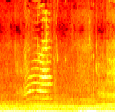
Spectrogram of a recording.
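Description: A house cat gives a single, fairly quiet rising meow near the middle, heard faintly over a steady low background hum with no talk.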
